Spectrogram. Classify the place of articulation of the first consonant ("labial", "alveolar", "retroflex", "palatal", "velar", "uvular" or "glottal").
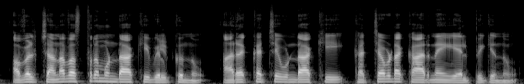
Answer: labial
